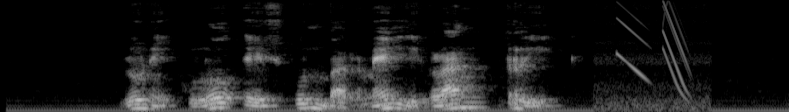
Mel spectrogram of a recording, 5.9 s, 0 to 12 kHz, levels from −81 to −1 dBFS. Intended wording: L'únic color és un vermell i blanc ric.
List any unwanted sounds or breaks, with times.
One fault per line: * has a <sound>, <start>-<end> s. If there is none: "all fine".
* has a chirp, 4.6-5.2 s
